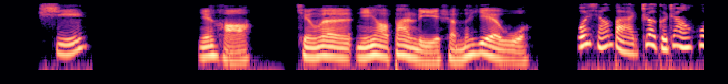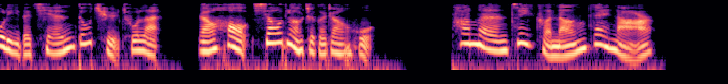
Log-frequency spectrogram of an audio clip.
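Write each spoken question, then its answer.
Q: 他们最可能在哪儿?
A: 银行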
